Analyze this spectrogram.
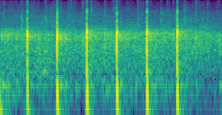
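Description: Hands clap six times in an even, steady rhythm as a church audience welcomes its newest member. Each crisp clap stands out clearly with short pauses between.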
